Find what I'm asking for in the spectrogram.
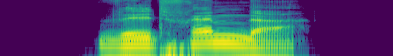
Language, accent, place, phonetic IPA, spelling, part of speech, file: German, Germany, Berlin, [ˈvɪltˈfʁɛmdɐ], wildfremder, adjective, De-wildfremder.ogg
- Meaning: inflection of wildfremd: 1. strong/mixed nominative masculine singular 2. strong genitive/dative feminine singular 3. strong genitive plural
